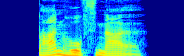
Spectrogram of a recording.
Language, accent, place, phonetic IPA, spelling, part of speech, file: German, Germany, Berlin, [ˈbaːnhoːfsˌnaːə], bahnhofsnahe, adjective, De-bahnhofsnahe.ogg
- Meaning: inflection of bahnhofsnah: 1. strong/mixed nominative/accusative feminine singular 2. strong nominative/accusative plural 3. weak nominative all-gender singular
